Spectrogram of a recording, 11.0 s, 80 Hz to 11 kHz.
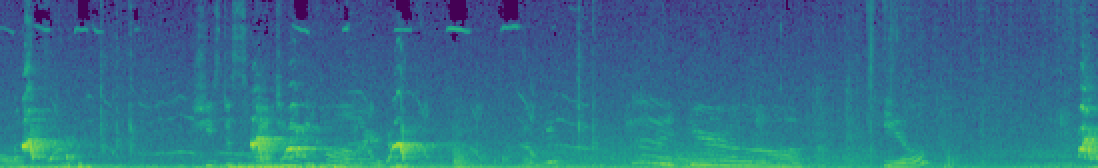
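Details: Black tri female Australian Shepherd puppy from an Oklahoma farm, recorded November 25, 2019 during heel training. Sharp high yips near the start, then long falling whines in the middle, with a person's voice giving commands throughout.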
